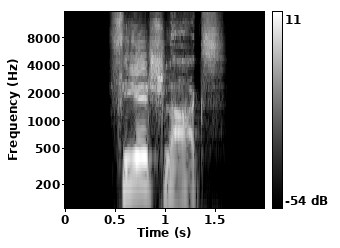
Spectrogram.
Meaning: genitive singular of Fehlschlag
- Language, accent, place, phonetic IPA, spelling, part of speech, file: German, Germany, Berlin, [ˈfeːlˌʃlaːks], Fehlschlags, noun, De-Fehlschlags.ogg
